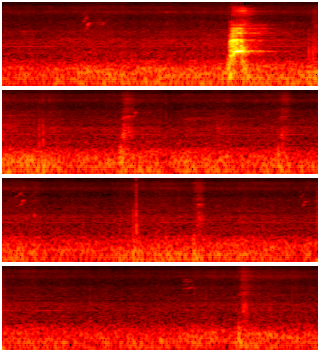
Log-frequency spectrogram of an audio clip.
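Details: Female pet dog barking at a brown UPS delivery truck, seemingly offended by its sound or colour; one loud, sharp bark early on, then long quiet stretches over a low indoor rumble with faint ticks.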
